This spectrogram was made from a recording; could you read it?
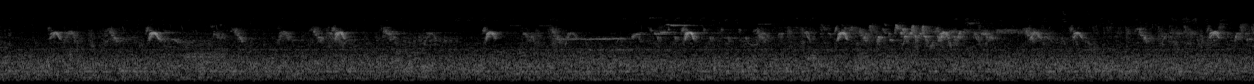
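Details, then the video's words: Robin singing a melodious song: high, varied warbling phrases with thin whistled notes and trills, repeated in bursts every second or two over a steady hiss of background noise. "Robin tells melodious tale"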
